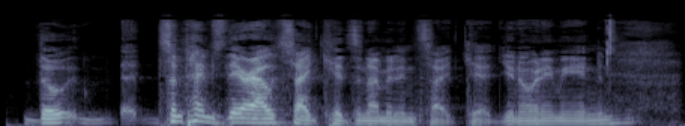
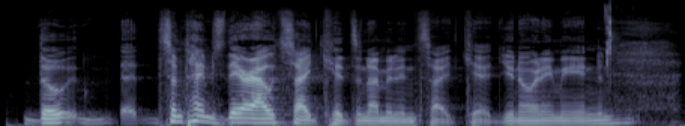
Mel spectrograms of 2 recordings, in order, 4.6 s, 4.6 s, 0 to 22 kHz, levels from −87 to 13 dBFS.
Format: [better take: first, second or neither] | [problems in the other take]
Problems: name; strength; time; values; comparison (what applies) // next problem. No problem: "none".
second | garbled, watery; slightly; nothing above 11 kHz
